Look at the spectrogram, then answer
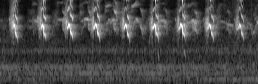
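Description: A newly hatched chick peeps in a steady, evenly spaced series of about nine bright cheeps, close and clear over faint background hum.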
